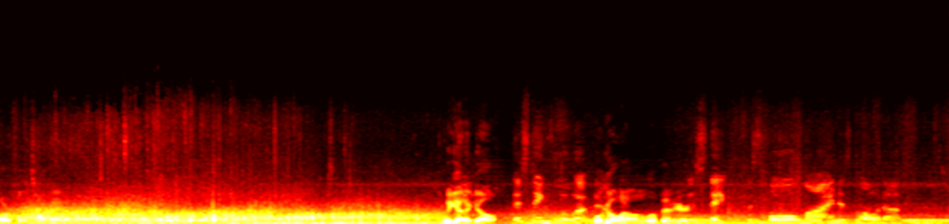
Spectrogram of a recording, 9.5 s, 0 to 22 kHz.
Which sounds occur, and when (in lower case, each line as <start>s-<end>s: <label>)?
0.0s-0.7s: male speech
0.0s-9.4s: conversation
0.0s-9.4s: wind
0.0s-4.3s: explosion
4.5s-5.0s: male speech
5.1s-6.0s: female speech
5.9s-7.0s: male speech
6.9s-7.3s: female speech
7.5s-9.0s: female speech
